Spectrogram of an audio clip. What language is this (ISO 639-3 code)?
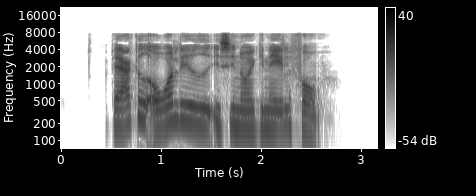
dan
